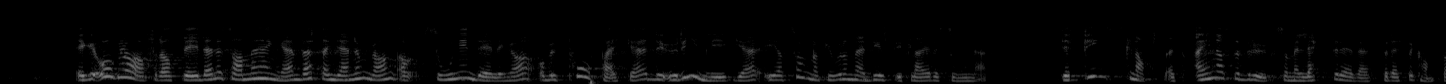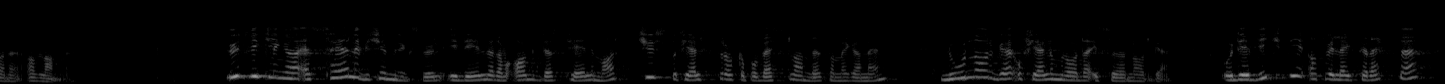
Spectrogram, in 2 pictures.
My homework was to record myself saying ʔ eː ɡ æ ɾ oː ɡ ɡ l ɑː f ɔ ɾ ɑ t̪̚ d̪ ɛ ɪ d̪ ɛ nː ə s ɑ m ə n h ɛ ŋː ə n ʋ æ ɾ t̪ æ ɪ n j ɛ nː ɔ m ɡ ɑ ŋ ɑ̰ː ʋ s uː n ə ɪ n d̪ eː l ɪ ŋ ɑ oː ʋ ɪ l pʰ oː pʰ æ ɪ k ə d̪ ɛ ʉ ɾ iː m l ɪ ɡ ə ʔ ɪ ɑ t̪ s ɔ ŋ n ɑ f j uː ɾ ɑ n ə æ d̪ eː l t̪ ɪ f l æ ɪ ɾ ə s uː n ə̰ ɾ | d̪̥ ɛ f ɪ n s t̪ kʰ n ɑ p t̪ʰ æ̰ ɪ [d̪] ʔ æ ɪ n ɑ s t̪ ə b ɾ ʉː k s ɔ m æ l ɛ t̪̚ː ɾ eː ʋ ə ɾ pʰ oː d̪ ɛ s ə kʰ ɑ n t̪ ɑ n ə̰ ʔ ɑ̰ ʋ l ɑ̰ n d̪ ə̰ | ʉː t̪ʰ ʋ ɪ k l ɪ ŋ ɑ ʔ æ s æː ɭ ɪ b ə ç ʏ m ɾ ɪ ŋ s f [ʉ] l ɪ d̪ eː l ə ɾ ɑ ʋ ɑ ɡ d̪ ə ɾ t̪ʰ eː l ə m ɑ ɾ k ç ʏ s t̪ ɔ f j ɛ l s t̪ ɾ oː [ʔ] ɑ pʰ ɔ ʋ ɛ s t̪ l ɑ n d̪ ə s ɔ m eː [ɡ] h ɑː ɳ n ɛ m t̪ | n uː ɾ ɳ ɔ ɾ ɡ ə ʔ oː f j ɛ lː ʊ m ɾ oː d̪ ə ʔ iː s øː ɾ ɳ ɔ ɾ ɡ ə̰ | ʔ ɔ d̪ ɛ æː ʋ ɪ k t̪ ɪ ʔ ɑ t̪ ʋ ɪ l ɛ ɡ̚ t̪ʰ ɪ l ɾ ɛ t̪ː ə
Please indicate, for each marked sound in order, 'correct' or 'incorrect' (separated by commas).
incorrect, correct, incorrect, correct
